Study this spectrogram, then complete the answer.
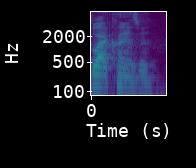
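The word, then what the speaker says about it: BlacKkKlansman: Black KK Klansman. I don't know how it's pronounced. KKK. – No, it's just Black Klansman. – Oh, just Black Klansman? – But then they put the KKK.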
